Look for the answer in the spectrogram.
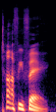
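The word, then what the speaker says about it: Toffifee: It said, we had a Toffee Fee challenge between our radio stations the other day, but there was a disagreement on how to pronounce it. We say Toffee Fee, others say Toffee Fee, and then there's one weirdo who pronounces it Toffee Fee. Our station won the eating challenge, but please say we won the pronunciation too. Their reply? Are you ready? – Yes. Dun, dun, dun. – Yes, you won. It's pronounced Toffee Fee.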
